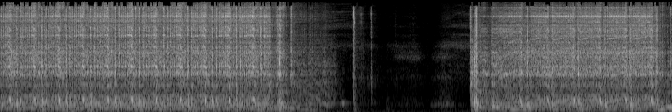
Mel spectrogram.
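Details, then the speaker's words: Generator that quit after running out of gas; runs a few seconds on poured-in fuel, sags and dies, then fires again on poured-in fuel; it isn't getting gas, fuel line and carburettor bleed valve to be checked. Fuel starvation, water in fuel. "Well, there you go. Ran out of gas, so it's not getting gas."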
